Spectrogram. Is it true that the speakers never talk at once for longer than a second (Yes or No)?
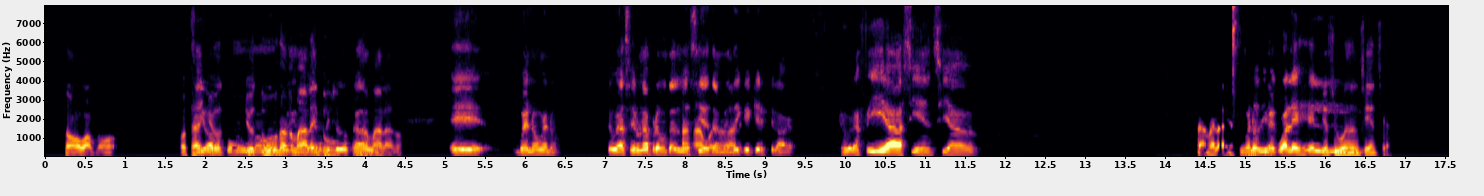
No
